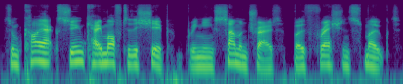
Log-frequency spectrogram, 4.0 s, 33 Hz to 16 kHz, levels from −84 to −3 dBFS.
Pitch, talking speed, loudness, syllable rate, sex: 135 Hz, 225 wpm, -22 LUFS, 4.7 syllables/s, male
